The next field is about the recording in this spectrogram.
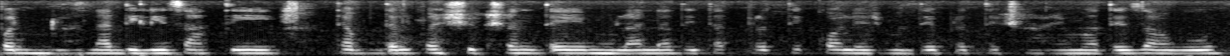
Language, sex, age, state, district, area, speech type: Marathi, female, 45-60, Maharashtra, Yavatmal, rural, spontaneous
